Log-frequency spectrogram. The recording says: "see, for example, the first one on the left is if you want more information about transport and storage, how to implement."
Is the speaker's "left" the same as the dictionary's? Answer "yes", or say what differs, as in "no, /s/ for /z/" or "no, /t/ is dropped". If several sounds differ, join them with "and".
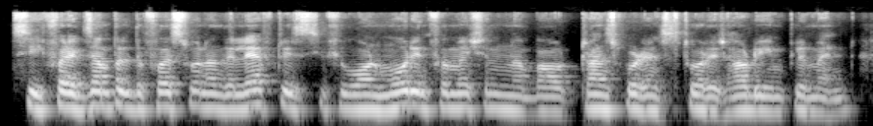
yes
